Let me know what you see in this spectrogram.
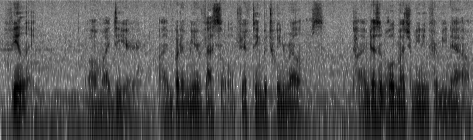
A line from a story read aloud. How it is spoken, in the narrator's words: he said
